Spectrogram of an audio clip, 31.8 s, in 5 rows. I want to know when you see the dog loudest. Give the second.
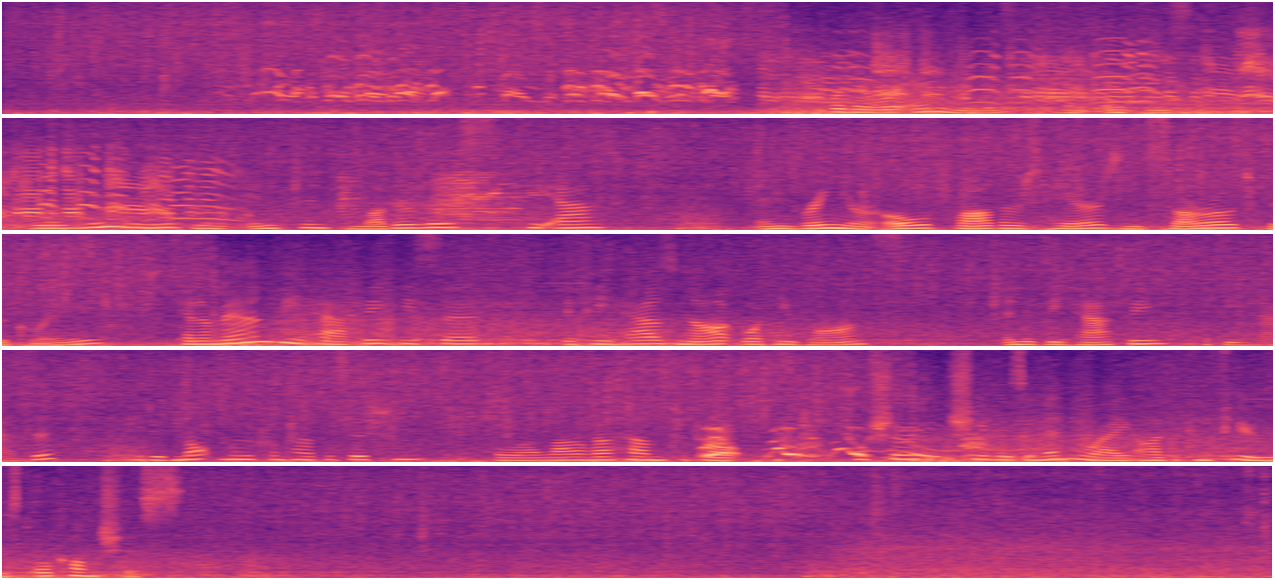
23 s.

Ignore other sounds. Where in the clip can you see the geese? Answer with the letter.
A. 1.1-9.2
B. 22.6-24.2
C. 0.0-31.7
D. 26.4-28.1
A.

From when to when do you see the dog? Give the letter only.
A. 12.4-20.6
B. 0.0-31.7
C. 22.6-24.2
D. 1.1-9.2
C.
